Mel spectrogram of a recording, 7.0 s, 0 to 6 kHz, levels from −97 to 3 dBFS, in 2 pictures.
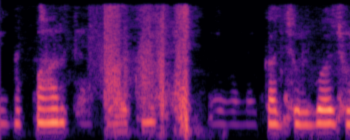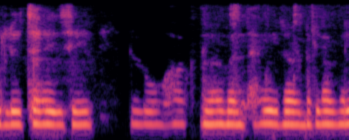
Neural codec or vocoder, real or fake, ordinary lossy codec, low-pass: none; real; none; 5.4 kHz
